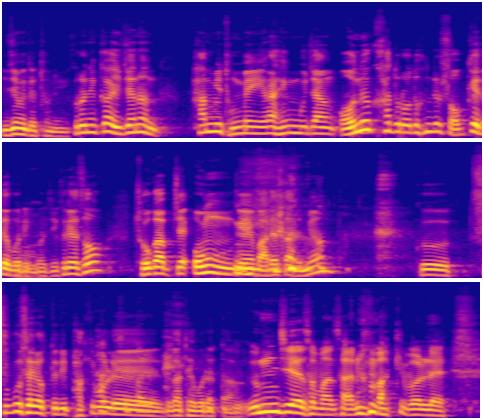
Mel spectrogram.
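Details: Adult male speaker; normal speech.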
